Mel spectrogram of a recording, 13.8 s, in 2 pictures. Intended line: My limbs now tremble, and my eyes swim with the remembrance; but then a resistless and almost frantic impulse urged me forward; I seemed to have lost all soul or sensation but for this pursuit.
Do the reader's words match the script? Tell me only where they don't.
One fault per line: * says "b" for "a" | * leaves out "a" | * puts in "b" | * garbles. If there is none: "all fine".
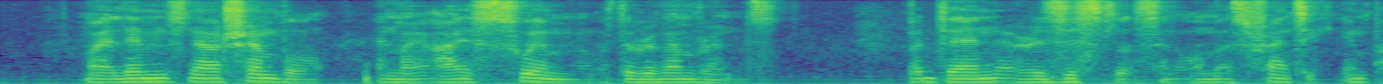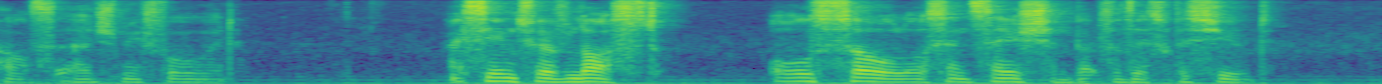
all fine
